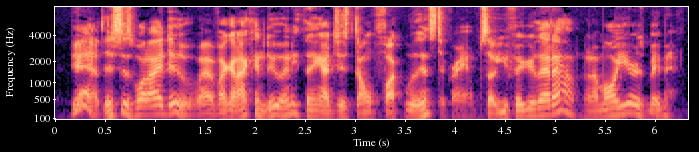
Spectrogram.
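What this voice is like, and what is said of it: Southern US accent. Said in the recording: “the dialect. It's that southern thing. ... we sound like fucking rednecks”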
